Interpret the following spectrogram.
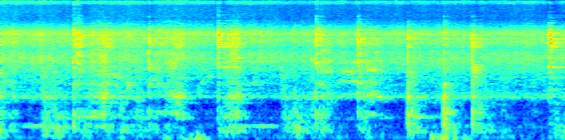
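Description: Crushed garlic and green chilli sizzling steadily in hot oil in a metal kadhai. A metal spatula stirs them, with scattered scrapes and light knocks against the pan.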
